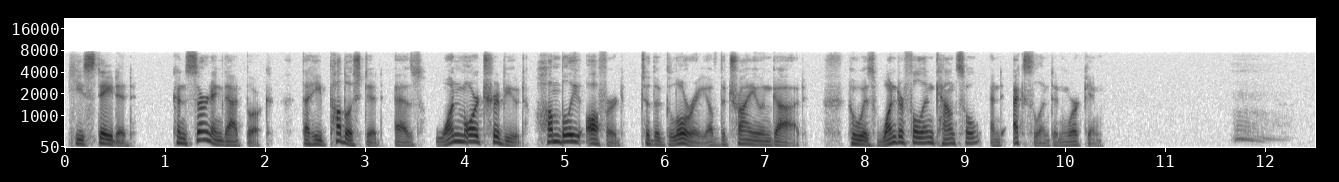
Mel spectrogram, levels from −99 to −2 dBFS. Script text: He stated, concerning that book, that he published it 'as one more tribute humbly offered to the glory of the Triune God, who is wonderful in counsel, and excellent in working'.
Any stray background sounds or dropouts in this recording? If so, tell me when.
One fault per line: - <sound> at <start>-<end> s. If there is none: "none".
- sigh at 11.7-12.3 s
